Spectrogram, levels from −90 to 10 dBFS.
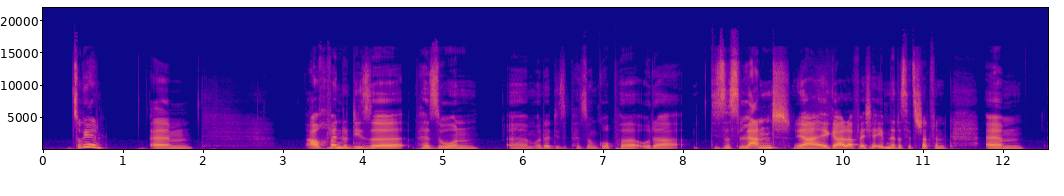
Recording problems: none

